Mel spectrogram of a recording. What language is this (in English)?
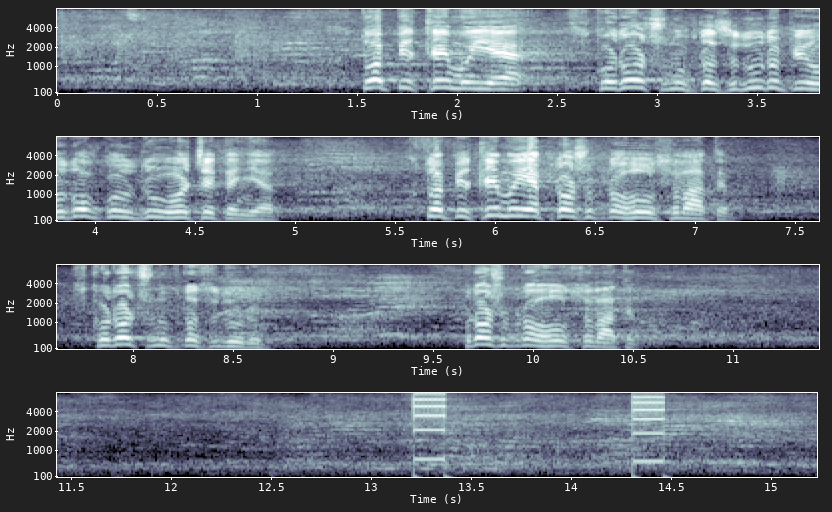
Ukrainian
